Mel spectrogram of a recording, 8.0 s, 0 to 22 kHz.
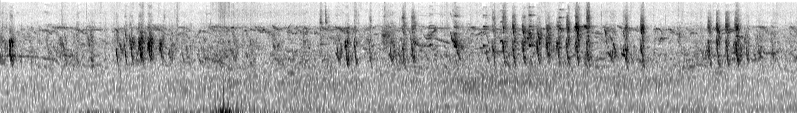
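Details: Common redpolls feeding on sunflower seeds in late January 2022, filmed with a Canon EOS M50. They give rapid dry chattering trills in quick bursts, thin and high, with pauses between runs and a low thump near the start.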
